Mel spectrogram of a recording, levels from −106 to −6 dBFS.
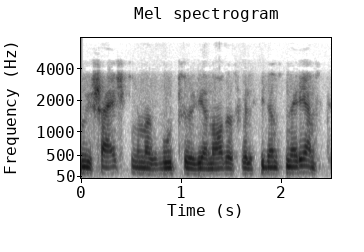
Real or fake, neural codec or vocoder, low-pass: real; none; 7.2 kHz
